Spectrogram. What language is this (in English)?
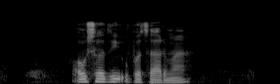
Nepali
